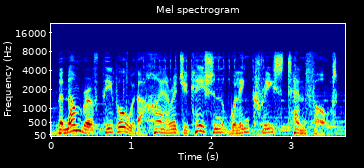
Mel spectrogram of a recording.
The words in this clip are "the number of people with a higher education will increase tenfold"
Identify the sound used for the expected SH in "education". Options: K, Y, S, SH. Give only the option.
SH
